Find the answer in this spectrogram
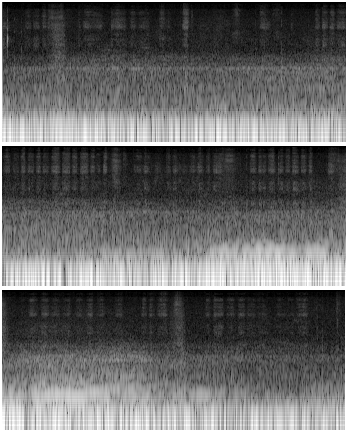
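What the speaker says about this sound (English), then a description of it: "So let's do the writing sample." A Jinhao Centennial fountain pen with a medium nib writes on paper, giving a faint, steady scratching and rubbing of the nib, close and alone without talk.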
